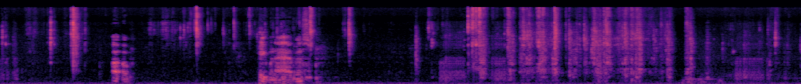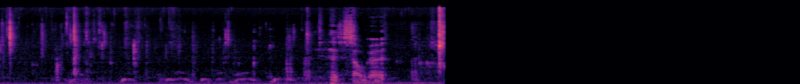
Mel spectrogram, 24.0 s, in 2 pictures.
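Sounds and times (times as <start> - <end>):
chips crackling on a plate: 2.2 - 3.8, 6.3 - 14.2
crunching of chips being chewed: 2.2 - 3.9, 6.2 - 16.9.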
